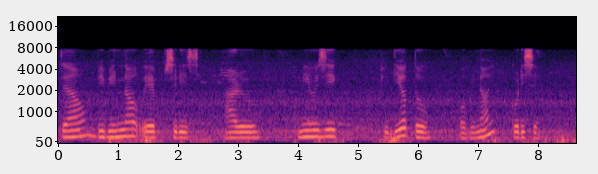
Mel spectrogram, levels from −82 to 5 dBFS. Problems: constant background noise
